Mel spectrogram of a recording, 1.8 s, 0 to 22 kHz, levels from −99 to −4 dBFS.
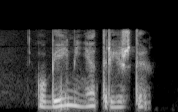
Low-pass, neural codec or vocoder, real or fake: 7.2 kHz; none; real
